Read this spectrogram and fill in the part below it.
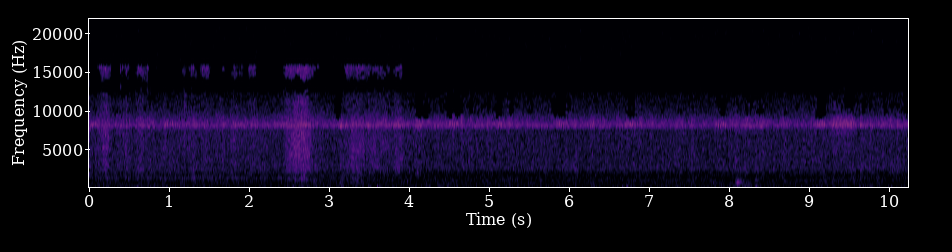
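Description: Fingers rustle through grass close by.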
